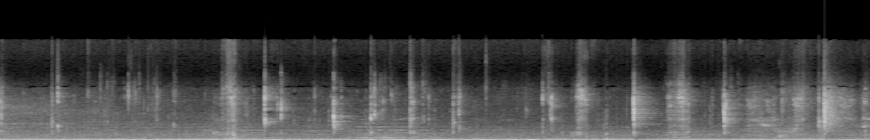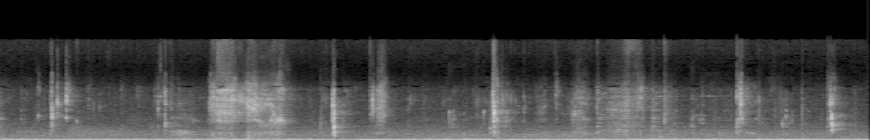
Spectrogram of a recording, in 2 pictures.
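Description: Close-miked wet chewing and mouth sounds of someone eating soft braised fish: irregular small smacks and clicks, several a second, over a steady low hum.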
